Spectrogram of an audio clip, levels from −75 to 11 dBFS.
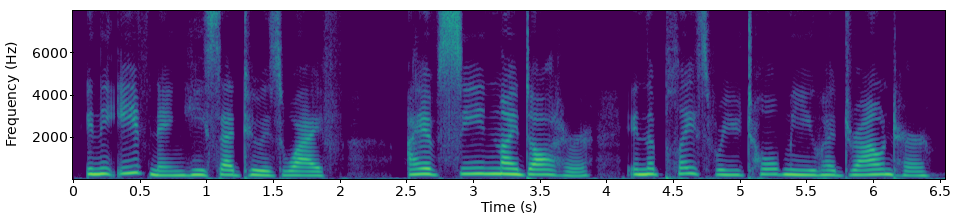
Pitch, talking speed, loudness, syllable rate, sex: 225 Hz, 220 wpm, -17 LUFS, 5.4 syllables/s, female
